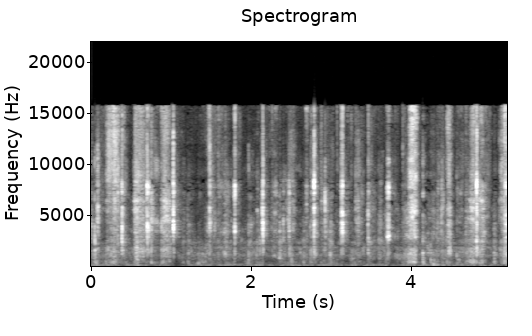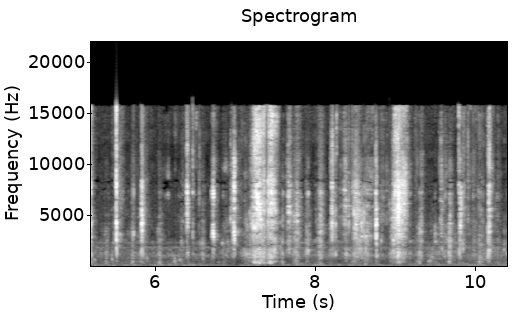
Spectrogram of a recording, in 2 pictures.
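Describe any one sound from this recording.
Chopsticks clink against a bowl.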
